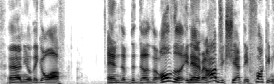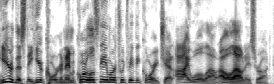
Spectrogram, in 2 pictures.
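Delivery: ordinary talk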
